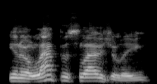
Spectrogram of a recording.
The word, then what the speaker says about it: lapis lazuli: But lapis lazuli, it there's a lot of people who mispronounce it, but that's what I've always heard it.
